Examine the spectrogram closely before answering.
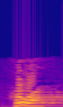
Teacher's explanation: الهاء تخرج من أقصى الحلق وهو آخر المخارج في الفم، والواو تخرج من الشفة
